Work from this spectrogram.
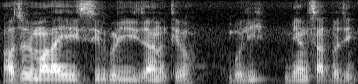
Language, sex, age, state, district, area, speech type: Nepali, male, 18-30, West Bengal, Darjeeling, rural, spontaneous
